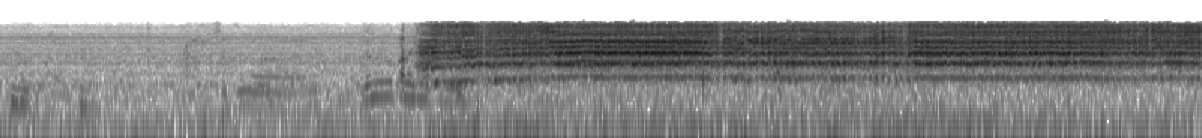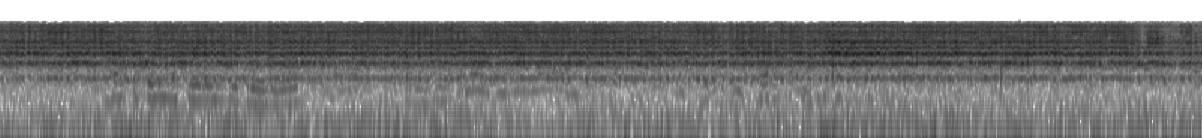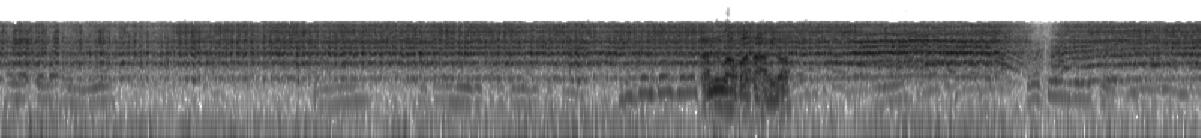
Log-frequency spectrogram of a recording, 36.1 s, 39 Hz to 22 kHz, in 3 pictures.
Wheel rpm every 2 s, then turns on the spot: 0, 10, 130, 160, 160, 160, 160, 160, 160, 160, 160, 160, 160, 160, 160, 160, 150, 120.
none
